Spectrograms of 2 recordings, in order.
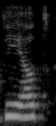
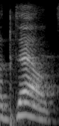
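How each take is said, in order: First: "dealt" with the vowel of "deal"; mispronounced "dealt". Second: "dealt" with a short e, like "delt"; corrected pronunciation. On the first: Student reads aloud to the teacher, "dealt" mispronounced as "deelt". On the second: Student repeats after the teacher's correction, "dealt" with short e. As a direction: say "dealt" to rhyme with "felt". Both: Real, not acted. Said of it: "we have dealt".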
